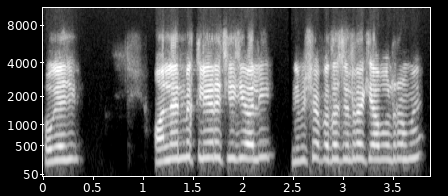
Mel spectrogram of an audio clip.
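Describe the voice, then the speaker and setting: A male teacher with a bright, forceful voice runs a class for students in the room and online, firing questions and drilling terms again and again. The sound is dry and a little dull, close and without room echo. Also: extremely high pitch, flat delivery, rapid-fire. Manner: questioning, repeats key terms, checks if students follow. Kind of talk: classroom accounting lesson, mixing in English.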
